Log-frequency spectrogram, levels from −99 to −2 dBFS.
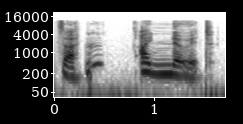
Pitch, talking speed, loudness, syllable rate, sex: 200 Hz, 105 wpm, -19 LUFS, 4.8 syllables/s, female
